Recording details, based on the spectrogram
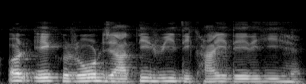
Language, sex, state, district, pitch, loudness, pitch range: Hindi, male, Jharkhand, Ranchi, 145 Hz, -16 LUFS, 130-155 Hz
